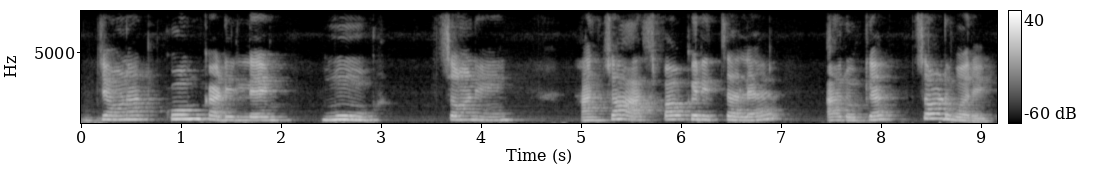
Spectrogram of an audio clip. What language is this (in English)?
Konkani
